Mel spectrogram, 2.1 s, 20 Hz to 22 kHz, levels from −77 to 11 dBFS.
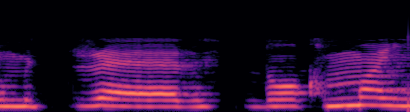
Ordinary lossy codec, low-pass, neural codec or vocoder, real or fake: none; 5.4 kHz; none; real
